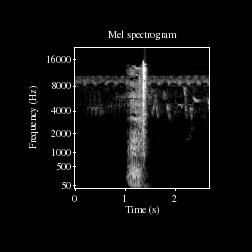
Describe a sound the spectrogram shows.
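A rifle is drawn with a sharp metallic clatter.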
